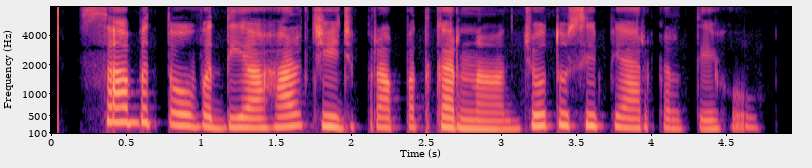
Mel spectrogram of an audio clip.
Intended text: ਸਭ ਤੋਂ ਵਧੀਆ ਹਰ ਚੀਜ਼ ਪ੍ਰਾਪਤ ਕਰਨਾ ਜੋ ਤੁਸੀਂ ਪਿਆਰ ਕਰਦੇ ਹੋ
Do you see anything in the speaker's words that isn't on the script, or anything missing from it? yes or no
no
